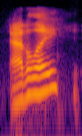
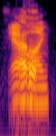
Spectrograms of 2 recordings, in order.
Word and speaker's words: Adeline: I think that Adelaide, is I say it right? Adeline, yeah.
